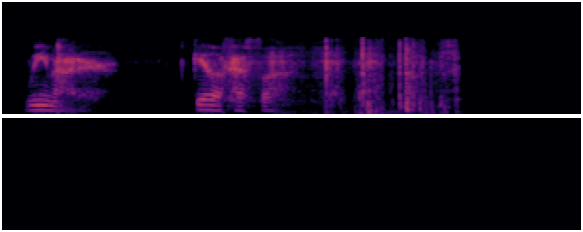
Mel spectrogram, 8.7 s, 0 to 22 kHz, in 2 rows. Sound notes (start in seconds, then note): 1.7 speaks in her language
